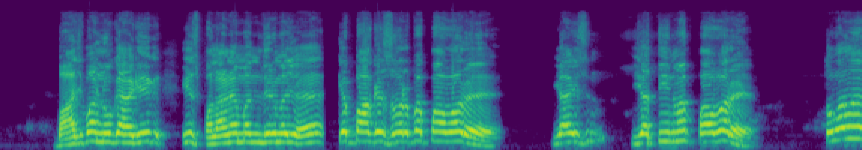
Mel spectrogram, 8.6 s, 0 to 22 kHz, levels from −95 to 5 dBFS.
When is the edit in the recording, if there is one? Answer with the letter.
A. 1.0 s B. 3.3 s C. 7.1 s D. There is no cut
B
